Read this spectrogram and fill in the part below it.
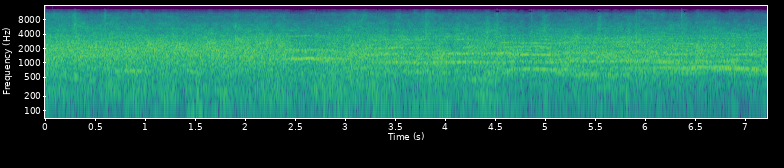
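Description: Wrestling crowd in South Philadelphia roaring and cheering continuously at a live match, a dense loud wash of voices throughout with commentary running underneath.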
